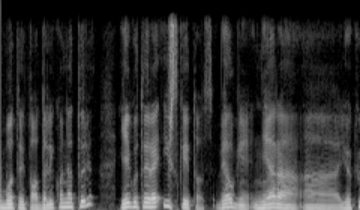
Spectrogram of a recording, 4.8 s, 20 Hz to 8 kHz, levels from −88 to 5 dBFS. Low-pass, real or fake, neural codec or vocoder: 7.2 kHz; fake; vocoder, 44.1 kHz, 128 mel bands every 512 samples, BigVGAN v2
